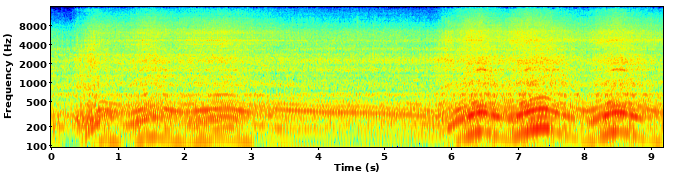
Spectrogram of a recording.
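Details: Yamaha FZR250R first start after top-end rebuild (new piston rings, valve clearances set, helicoils for head studs); crisp throttle blips rise and fall cleanly, smooth idle, no rattle or tapping; normal running.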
